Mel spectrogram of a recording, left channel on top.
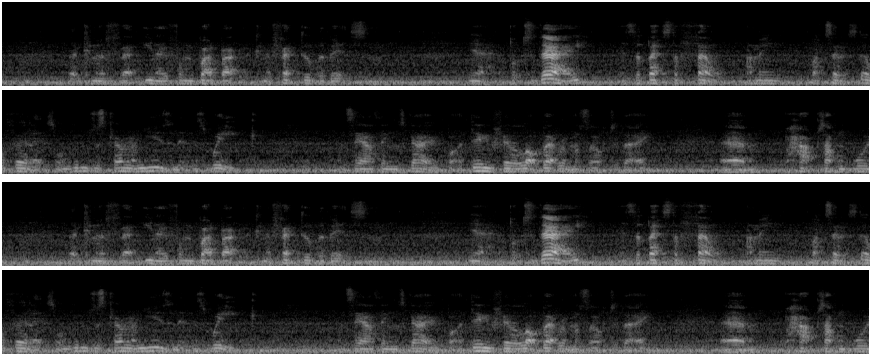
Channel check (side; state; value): right; noise; rumble, 10 dB below the sound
